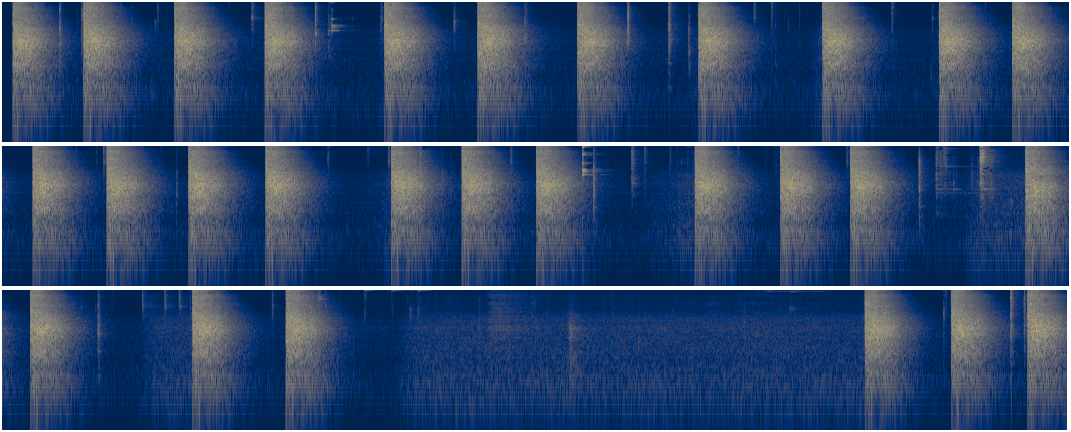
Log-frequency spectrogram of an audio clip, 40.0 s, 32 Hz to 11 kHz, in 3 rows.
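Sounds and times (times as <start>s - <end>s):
gunshots echoing indoors: 0.2s - 4.0s, 4.8s - 7.9s, 8.7s - 9.4s, 10.2s - 11.0s, 11.7s - 17.4s, 18.2s - 20.6s, 22.0s - 24.6s, 26.1s - 27.8s, 29.0s - 31.0s, 37.4s - 39.9s.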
